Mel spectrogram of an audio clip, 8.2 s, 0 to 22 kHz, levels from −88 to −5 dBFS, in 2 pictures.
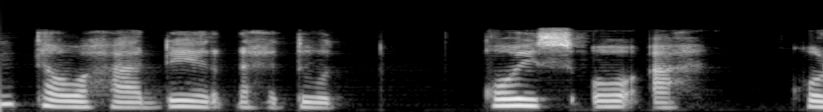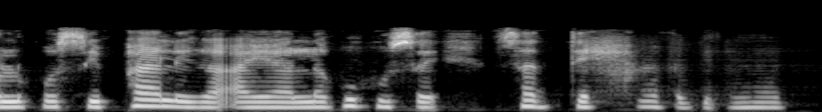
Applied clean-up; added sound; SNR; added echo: neural mask model DeepFilterNet 3.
